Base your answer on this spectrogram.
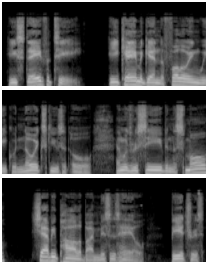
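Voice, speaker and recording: A man narrating a historical romance story with measured, formal literary phrasing. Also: fairly low pitch, no room sound, clean studio sound. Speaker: audiobook narrator.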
